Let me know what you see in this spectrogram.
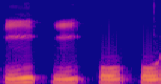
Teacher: संवर्त में जीभ उतनी अधिक ऊपर रहती है कि मुंह से श्वास निकलने में अवरोध तो नहीं होता है परंतु उसके निकलने के मार्ग की चौड़ाई कम हो जाती है। इ ई उ ऊ यहां पर आएंगी।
